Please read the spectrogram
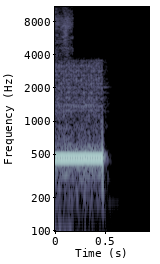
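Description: outgoing telephone call ringing

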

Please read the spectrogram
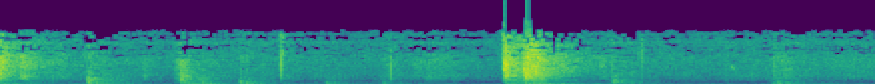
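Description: door being pushed open

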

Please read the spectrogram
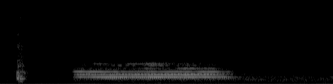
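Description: train passing

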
